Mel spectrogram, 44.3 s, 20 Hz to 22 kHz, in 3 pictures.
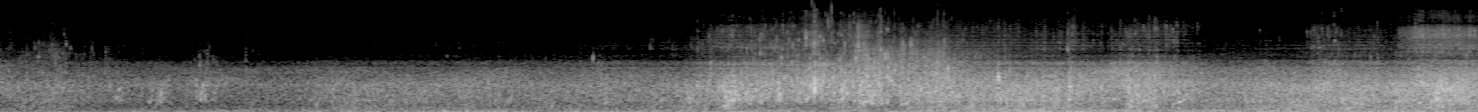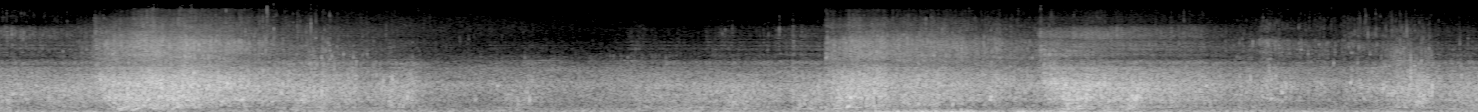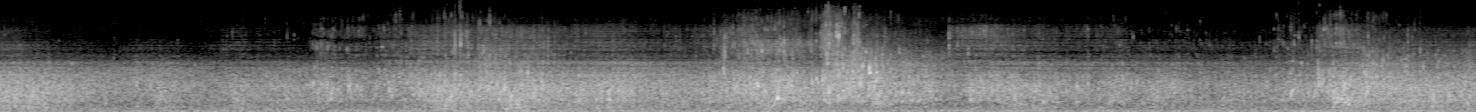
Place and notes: {
  "title": "Blankenberge, Belgique - The sea",
  "date": "2018-11-15 16:30:00",
  "description": "Recording of the sea near a jetty. A medical helicopter is passing.",
  "latitude": "51.31",
  "longitude": "3.11",
  "altitude": "3",
  "timezone": "Europe/Brussels"
}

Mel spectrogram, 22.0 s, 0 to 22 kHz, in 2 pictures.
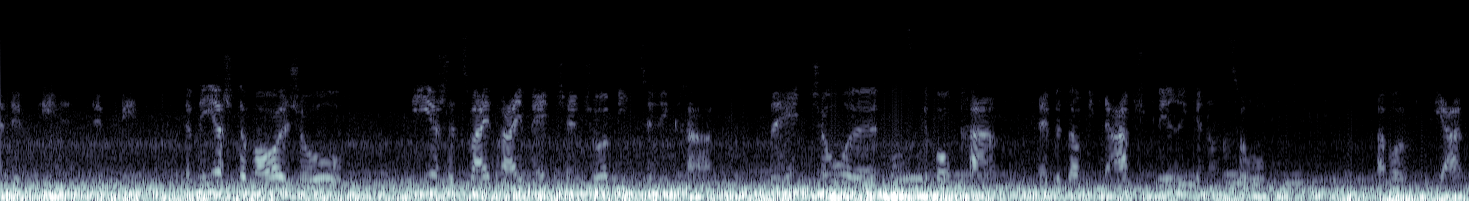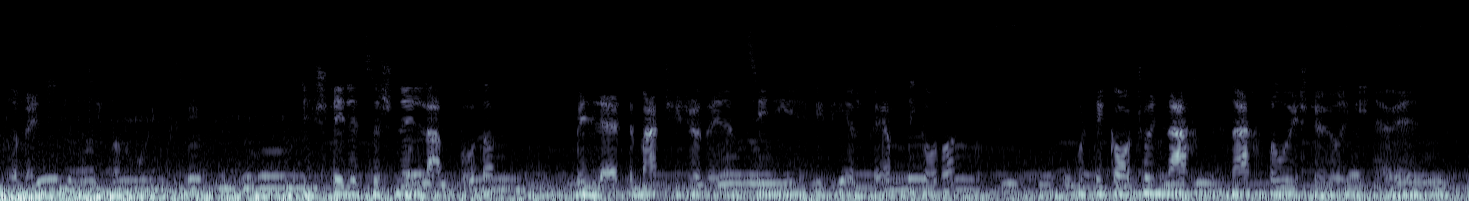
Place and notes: {
  "title": "St. Gallen (CH), taxi",
  "description": "taxi driver commenting his sunday work and the atmosphere of soccer fans in his city. recorded june 15, 2008. - project: \"hasenbrot - a private sound diary\"",
  "latitude": "47.42",
  "longitude": "9.37",
  "altitude": "678",
  "timezone": "GMT+1"
}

